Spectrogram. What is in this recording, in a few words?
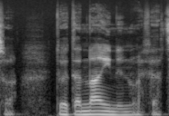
"nain", Welsh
